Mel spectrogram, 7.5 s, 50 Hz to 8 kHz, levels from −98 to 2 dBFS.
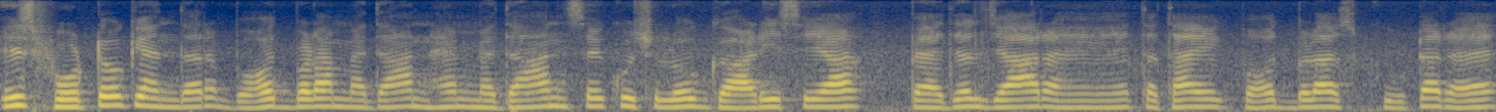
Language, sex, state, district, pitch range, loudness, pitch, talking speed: Hindi, male, Chhattisgarh, Balrampur, 185-205 Hz, -17 LUFS, 195 Hz, 200 wpm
